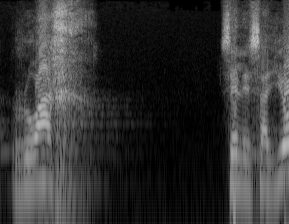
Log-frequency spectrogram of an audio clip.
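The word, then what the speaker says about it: ruach: capítulo y exhaló Isaac el Roach así como suena se pronuncia la c en hebreo como J ruaj se le só y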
